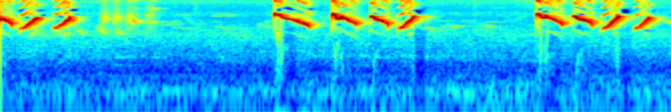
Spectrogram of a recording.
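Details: Kept Javan white-eye singing in the ngalas style, used as a lure so other white-eyes learn it: very high, thin, downslurred notes in rapid clusters of three or four, bursts recurring about every two seconds, with a quiet low hum beneath.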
